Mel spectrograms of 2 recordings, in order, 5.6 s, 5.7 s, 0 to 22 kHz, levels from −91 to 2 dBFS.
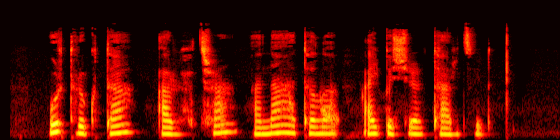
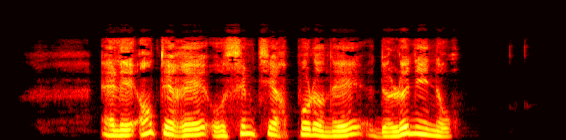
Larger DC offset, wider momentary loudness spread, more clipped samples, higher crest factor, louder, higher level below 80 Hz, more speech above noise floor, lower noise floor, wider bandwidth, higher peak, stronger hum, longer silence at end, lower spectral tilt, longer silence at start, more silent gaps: neither; first, 10 LU vs 6 LU; neither; about the same, 20 dB vs 18 dB; second, -27 LUFS vs -19 LUFS; second, -72 dBFS vs -58 dBFS; second, 43 dB vs 51 dB; about the same, -69 dBFS vs -69 dBFS; first, 10 kHz vs 7.6 kHz; about the same, -6 dBFS vs -4 dBFS; neither; second, 0.5 s vs 1.15 s; about the same, -5.5 dB/octave vs -5.5 dB/octave; second, 0.5 s vs 1 s; neither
